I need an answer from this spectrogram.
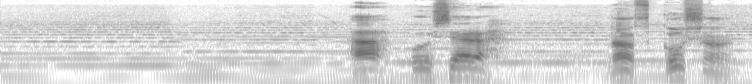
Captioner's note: speaking in foreign language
